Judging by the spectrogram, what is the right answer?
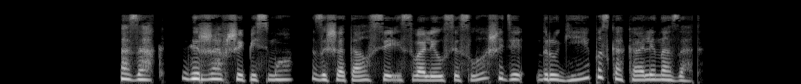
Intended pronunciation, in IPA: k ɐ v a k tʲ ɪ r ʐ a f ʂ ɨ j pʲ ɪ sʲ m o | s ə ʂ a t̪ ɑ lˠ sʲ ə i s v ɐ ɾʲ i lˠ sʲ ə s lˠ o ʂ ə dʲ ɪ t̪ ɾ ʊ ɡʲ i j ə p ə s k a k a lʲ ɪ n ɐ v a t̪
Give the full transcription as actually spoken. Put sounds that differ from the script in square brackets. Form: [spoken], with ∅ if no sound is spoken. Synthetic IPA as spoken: k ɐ [z] a k [dʲ] ɪ r ʐ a f ʂ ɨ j pʲ ɪ sʲ m o | [z] ə ʂ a t̪ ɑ lˠ sʲ ə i s v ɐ [lʲ] i lˠ sʲ ə s lˠ o ʂ ə dʲ ɪ [d̪] ɾ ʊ ɡʲ i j ə p ə s k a k a lʲ ɪ n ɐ [z] a t̪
